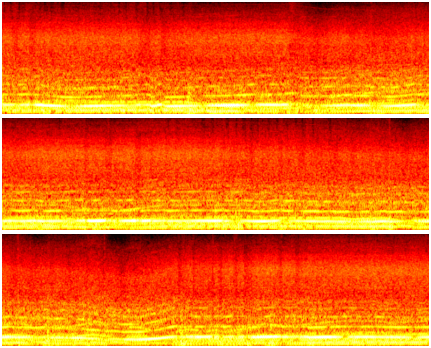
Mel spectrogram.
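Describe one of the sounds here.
Tyres screech and hiss on asphalt while sliding.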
